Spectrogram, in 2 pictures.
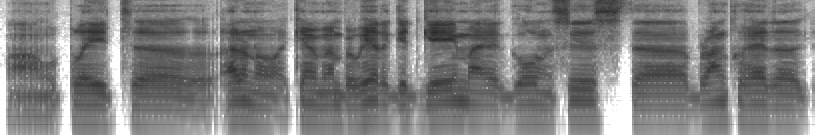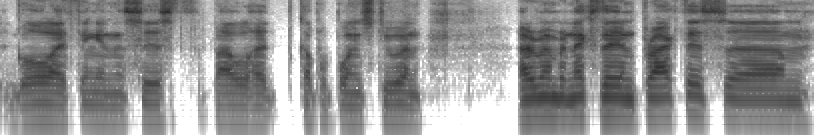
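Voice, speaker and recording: A man, a former hockey player reminiscing in a halting, soft-spoken way as an interview guest. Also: deep voice, steady tone, clear, resonant tone, dry recording. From Slovakia.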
